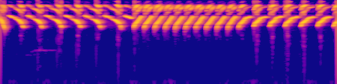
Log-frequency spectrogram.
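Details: Young canary pouring out a long training song of quick, repeated downward-sweeping high notes, shifting to a slightly faster phrase partway through.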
